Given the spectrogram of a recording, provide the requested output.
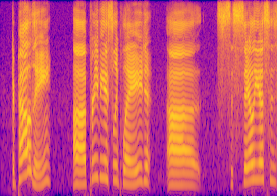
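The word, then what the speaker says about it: Caecilius: different time period Capaldi uh previously played uh cecilius is how it pronounced on uh the fires of Pompeii a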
